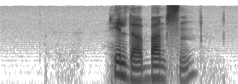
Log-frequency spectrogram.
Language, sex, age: Norwegian, male, 23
